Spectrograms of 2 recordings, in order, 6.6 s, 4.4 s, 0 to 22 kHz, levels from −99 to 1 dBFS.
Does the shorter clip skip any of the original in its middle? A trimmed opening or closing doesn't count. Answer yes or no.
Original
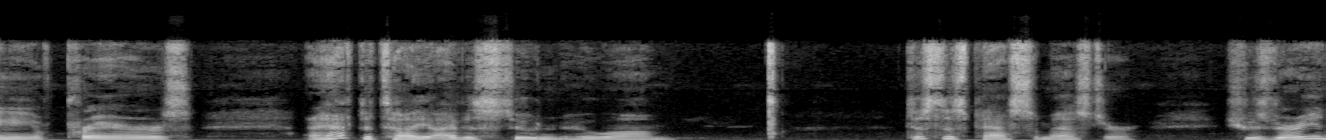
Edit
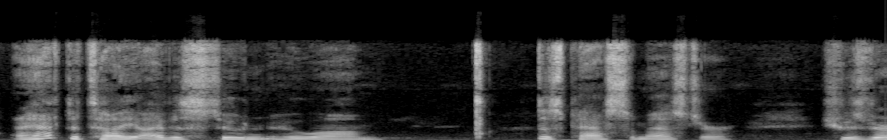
yes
